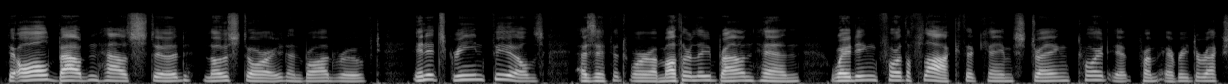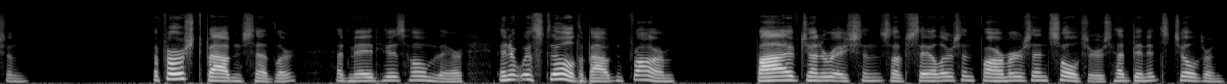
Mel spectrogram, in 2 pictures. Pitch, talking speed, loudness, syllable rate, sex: 170 Hz, 150 wpm, -21 LUFS, 4.2 syllables/s, male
